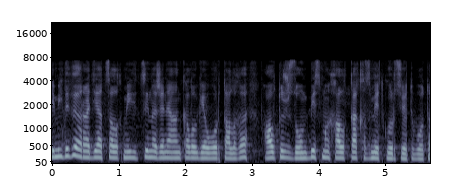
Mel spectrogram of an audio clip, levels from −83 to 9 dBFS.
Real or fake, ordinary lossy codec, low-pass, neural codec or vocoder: fake; none; 7.2 kHz; autoencoder, 48 kHz, 128 numbers a frame, DAC-VAE, trained on Japanese speech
